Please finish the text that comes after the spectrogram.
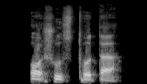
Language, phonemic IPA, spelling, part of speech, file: Bengali, /ɔʃustʰɔta/, অসুস্থতা, noun, LL-Q9610 (ben)-অসুস্থতা.wav
- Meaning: sickness, illness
